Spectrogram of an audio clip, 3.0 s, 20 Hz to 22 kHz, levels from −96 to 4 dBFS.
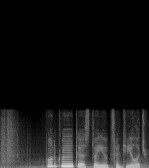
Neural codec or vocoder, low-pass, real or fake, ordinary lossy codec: codec, 16 kHz, 0.5 kbps, X-Codec, HuBERT features, trained on balanced general audio; none; fake; none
